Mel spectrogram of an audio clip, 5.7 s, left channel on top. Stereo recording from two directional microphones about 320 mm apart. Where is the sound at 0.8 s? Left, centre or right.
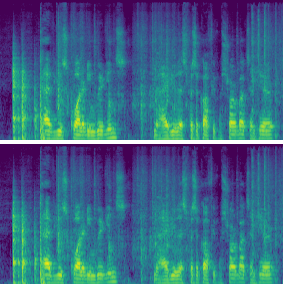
Centre.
